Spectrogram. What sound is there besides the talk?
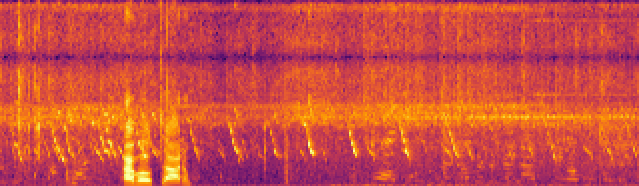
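chick clucking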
